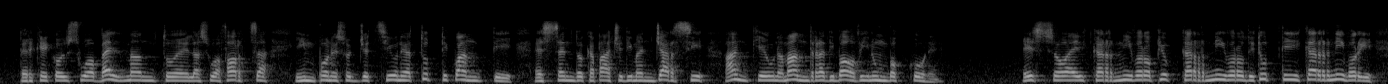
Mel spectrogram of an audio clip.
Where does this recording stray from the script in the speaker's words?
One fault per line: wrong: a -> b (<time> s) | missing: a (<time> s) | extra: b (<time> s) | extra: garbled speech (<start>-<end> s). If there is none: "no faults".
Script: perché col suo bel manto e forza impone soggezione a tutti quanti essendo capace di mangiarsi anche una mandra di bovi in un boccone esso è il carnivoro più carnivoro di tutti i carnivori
extra: la sua (1.9 s)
